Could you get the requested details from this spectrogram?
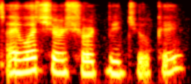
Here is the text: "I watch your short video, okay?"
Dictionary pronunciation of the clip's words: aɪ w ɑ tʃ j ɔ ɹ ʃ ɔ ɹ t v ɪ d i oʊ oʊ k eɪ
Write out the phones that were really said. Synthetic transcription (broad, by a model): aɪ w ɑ tʃ j ɔ ɹ ʃ ɔ ɹ t b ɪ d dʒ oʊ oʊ k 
